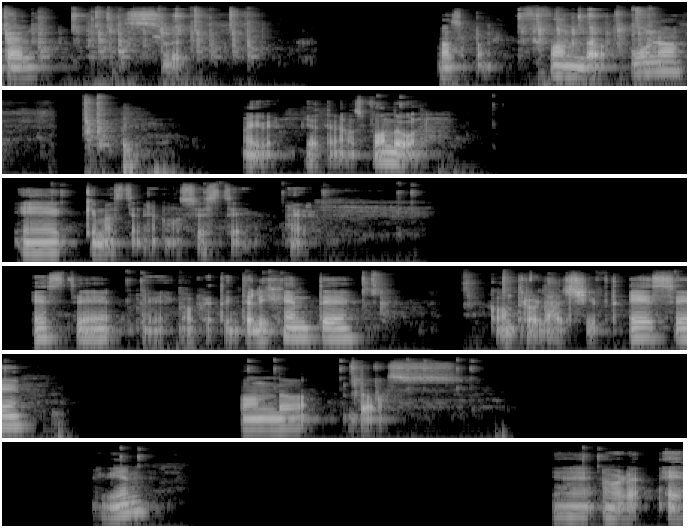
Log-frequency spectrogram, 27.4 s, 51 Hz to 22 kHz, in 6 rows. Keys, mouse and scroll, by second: 0.2-1.6 typing, 3.2-4.6 typing, 7.1 click, 7.8 click, 9.4 click, 10.4 click, 10.9-11.2 drag, 11.7 click, 12.3 click, 12.6 click, 13.7 right click, 14.5 click, 14.6 right click, 15.3 click, 15.5 click, 18.2 click, 19.0 click, 19.3 click, 19.7 click, 20.0 click, 20.6 2, 20.9 click, 21.2 click, 22.5 click, 23.6 click, 24.3 click, 24.5 click, 26.3 click, 26.6 click.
